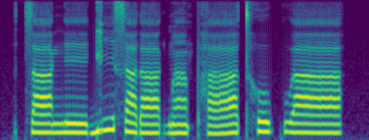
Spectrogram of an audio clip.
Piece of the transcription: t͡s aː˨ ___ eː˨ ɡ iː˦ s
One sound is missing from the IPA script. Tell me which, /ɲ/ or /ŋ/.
ŋ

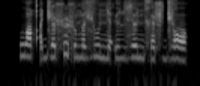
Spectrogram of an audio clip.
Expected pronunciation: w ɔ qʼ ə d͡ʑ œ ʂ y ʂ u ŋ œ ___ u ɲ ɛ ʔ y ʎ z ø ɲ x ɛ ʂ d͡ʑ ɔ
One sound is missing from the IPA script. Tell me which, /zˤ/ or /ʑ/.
ʑ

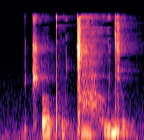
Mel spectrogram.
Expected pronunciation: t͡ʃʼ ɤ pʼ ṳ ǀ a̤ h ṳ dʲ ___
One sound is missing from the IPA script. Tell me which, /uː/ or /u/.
u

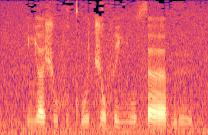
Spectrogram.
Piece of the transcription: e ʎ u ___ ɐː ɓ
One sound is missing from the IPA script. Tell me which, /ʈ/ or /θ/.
θ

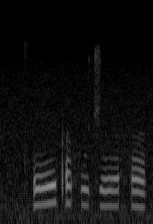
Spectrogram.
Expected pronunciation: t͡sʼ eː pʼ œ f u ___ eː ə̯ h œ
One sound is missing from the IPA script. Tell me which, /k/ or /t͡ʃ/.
t͡ʃ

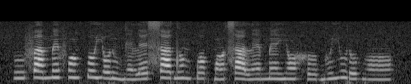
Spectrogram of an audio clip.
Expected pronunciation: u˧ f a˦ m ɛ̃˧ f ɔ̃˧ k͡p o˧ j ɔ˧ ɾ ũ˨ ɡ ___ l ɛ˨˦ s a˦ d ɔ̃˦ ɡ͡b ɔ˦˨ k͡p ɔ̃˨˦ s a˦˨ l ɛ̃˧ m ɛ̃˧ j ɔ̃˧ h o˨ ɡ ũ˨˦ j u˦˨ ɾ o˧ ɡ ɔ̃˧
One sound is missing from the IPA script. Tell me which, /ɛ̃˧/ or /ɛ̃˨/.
ɛ̃˨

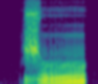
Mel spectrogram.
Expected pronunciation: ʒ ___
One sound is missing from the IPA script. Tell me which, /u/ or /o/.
u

